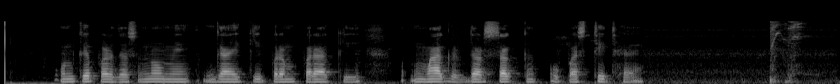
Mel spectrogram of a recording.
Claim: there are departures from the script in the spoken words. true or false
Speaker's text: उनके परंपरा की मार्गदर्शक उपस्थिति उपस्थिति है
true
